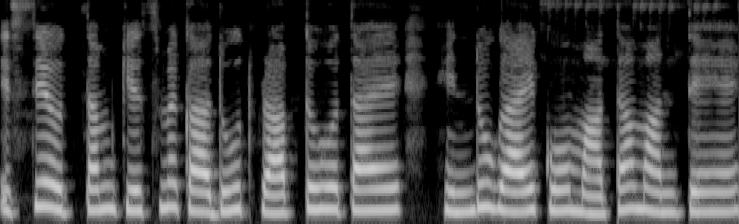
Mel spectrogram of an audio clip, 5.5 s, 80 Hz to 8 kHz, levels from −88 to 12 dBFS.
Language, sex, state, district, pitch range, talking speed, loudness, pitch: Hindi, female, Jharkhand, Jamtara, 255-285 Hz, 150 wpm, -14 LUFS, 270 Hz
